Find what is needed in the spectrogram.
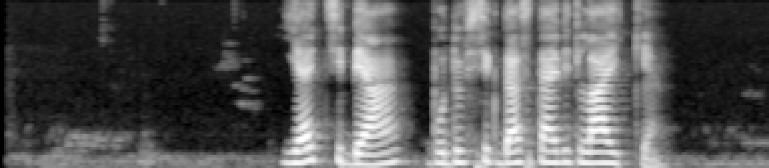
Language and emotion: Russian, positive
